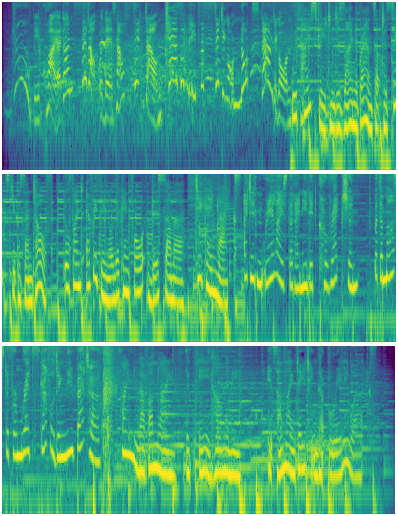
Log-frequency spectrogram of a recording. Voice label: English United Kingdom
